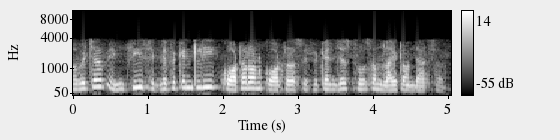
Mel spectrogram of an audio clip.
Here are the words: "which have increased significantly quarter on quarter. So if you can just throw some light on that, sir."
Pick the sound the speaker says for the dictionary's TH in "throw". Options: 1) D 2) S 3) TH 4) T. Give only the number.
4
